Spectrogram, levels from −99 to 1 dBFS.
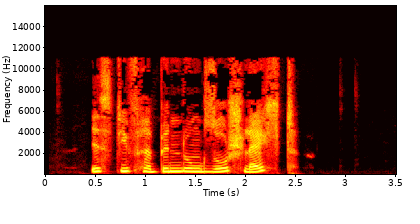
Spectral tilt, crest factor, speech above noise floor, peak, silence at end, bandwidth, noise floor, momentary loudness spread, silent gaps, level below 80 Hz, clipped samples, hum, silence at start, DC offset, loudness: -2 dB/octave; 16 dB; 59 dB; -4 dBFS; 1 s; 11.5 kHz; -76 dBFS; 12 LU; none; -64 dBFS; under 0.1%; none; 0.45 s; under 0.1%; -17 LUFS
